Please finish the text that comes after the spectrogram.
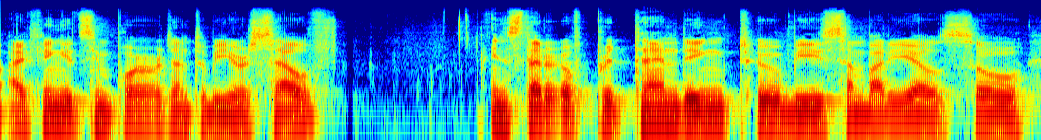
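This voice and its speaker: A man with a Polish accent giving a casual, encouraging presentation in short conversational phrases. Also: on the low side. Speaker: guest speaker on healthcare marketing.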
